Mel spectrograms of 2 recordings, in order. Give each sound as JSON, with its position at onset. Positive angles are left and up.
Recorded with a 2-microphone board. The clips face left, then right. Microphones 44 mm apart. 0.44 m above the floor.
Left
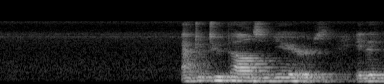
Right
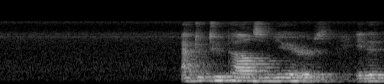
{"t": 1.8, "sound": "a woman speaking", "side_deg": -25, "distance_m": 0.9}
